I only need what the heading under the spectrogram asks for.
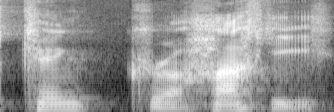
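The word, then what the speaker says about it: Cenchreae: Phoebe was a deaconess from the church in, I tried to write out the pronunciation because these sound so different than the way they're spelled. I think it's Kangrahi, which is a seaport next to Corinth.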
